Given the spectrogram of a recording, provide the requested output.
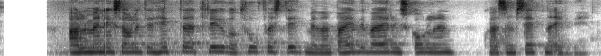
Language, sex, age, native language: Icelandic, female, 50-59, Icelandic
